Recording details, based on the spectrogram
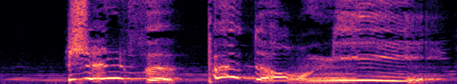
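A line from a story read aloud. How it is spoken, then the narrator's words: Whimpering. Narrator (French): pleurniche Brou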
